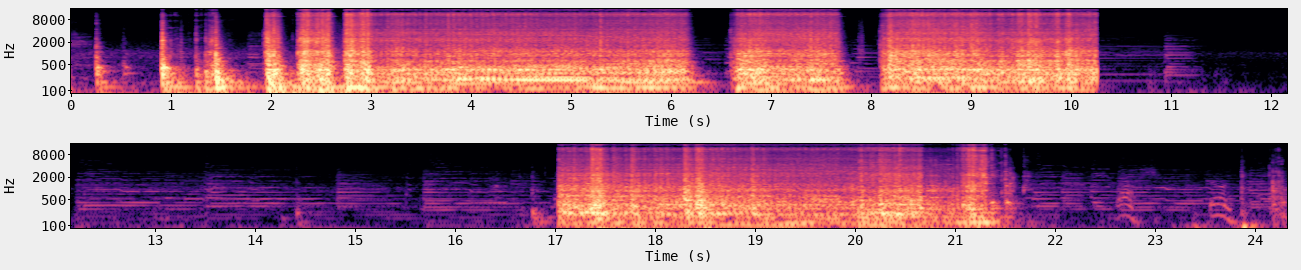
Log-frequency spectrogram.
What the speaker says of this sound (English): so I'm just going to carry on drilling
